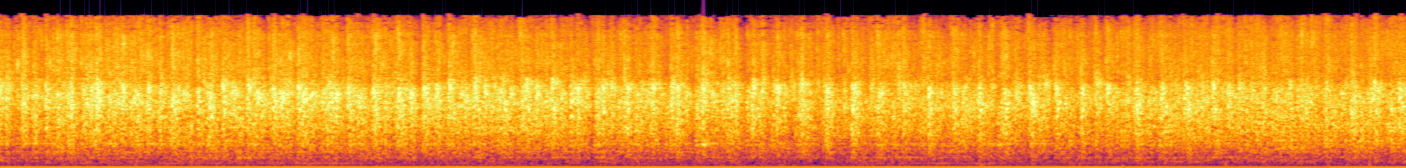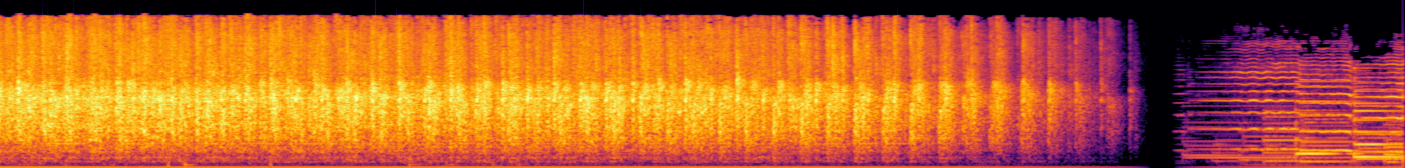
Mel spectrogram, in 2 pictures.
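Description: Audience applauding: dense, steady clapping that thins out and fades over the last few seconds.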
